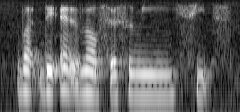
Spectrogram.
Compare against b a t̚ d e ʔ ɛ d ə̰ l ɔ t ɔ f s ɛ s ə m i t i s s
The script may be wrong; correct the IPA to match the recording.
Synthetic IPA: b a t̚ d e ʔ ɛ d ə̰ l ɔ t ɔ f s ɛ s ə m i s i t s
